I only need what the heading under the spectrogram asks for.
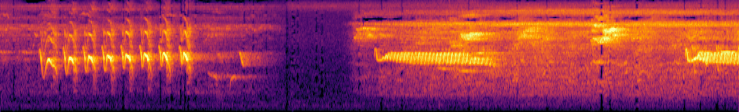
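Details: Buff-breasted paradise kingfisher at the nest during feeding, an elusive migrant: a fast run of repeated downslurred whistles, a pause, then long level trilling whistles over a hissing background of insects.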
